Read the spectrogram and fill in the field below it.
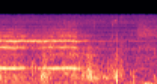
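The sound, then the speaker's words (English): A train's steam whistle sounds as a steady high tone over loud hissing steam, fading after about a second while the hiss and faint rumble continue. “It's so obviously the train's coming.”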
